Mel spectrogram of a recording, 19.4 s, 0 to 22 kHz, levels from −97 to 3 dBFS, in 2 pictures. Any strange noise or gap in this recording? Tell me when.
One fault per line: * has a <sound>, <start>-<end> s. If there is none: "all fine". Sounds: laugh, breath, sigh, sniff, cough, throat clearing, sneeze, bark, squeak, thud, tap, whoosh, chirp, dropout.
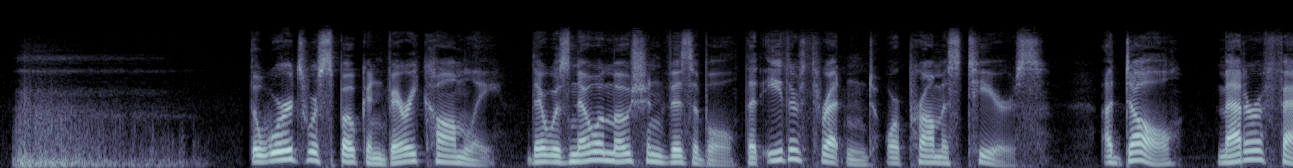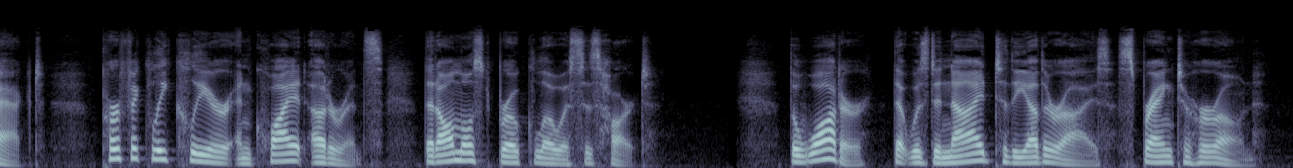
* has a sigh, 0.1-1.6 s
